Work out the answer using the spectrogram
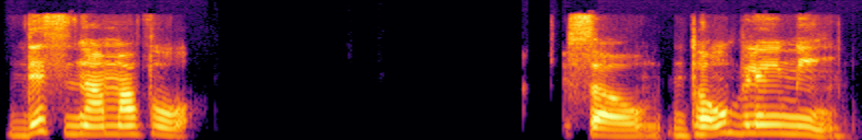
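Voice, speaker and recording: Taking it slowly, a woman with a medium-pitched, slightly mellow voice chats casually with viewers live from her parked car on her phone. She's from the United States, laughs often, and calls them "my love." The recording is dry and rough.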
